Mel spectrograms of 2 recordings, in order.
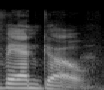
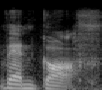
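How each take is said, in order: First: The name is said in the commonly accepted way. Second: The name is said in an English accent. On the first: This is the generally accepted pronunciation. "It is accepted as Van Gogh" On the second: This is how English people say it. "the English say it Van Gogh"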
